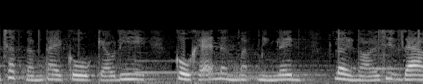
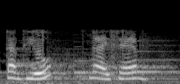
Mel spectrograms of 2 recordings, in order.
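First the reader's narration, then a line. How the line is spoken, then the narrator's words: Involuntary exclamation. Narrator (Vietnamese): Nhân viên phục vụ không nhịn được kêu lên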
